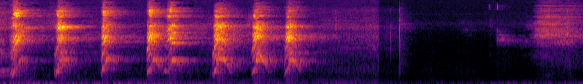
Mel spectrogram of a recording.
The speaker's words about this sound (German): Chihuahua.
